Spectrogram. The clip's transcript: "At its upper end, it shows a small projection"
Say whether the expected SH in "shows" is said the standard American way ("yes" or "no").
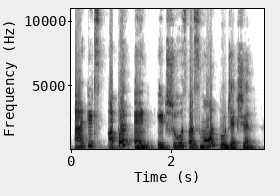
yes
